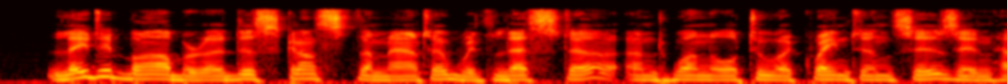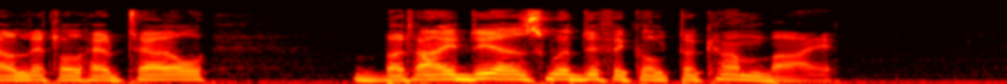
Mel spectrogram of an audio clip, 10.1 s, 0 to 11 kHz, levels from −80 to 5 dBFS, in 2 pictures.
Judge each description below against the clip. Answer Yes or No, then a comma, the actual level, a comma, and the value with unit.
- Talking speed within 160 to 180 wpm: No, slow, 135 wpm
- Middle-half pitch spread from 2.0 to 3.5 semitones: Yes, average, 3.0 semitones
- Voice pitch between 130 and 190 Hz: No, low, 120 Hz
